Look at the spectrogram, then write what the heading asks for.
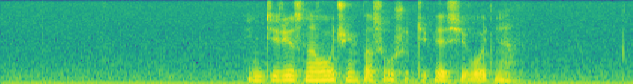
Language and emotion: Russian, neutral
